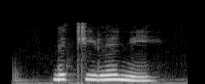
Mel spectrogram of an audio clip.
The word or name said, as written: mitilini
